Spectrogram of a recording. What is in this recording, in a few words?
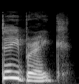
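"daybreak", English, British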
